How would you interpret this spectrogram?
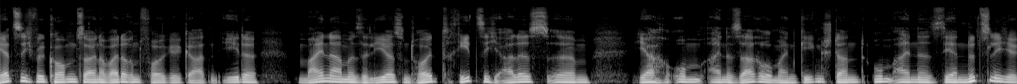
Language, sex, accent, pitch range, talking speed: German, male, German, 100-125 Hz, 170 wpm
